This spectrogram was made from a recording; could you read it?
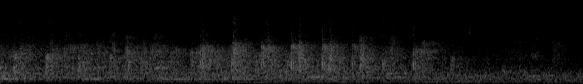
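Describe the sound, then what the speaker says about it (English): Faint, distant applause from the audience at a sustainable media and design conference at Sharda, an even patter of many hands clapping for a few seconds. "A huge round of applause for Anumita Roy Chaudhary, everyone."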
